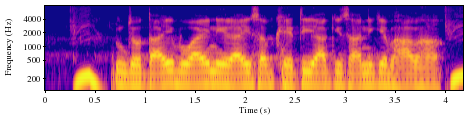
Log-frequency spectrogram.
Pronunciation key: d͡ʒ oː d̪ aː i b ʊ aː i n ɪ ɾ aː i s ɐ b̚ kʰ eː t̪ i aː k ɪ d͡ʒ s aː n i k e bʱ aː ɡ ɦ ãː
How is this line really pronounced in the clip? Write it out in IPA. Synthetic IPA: d͡ʒ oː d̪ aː i b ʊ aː i n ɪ ɾ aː i s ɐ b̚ kʰ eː t̪ i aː k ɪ s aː n i k e bʱ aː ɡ ɦ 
